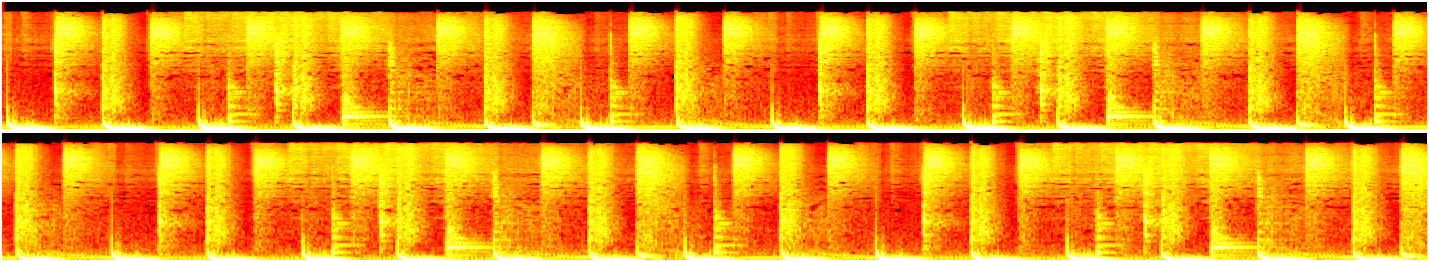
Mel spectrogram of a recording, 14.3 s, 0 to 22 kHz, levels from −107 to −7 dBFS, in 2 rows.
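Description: Hard clipping runs throughout this recording of sounds: the level is driven about 8 dB past full scale, so roughly a tenth of samples are flattened, giving harsh fuzz on loud moments.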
